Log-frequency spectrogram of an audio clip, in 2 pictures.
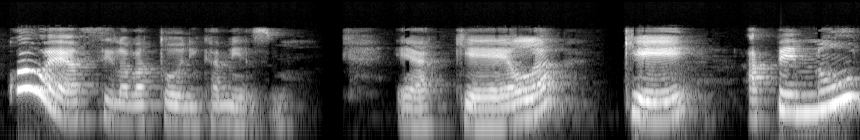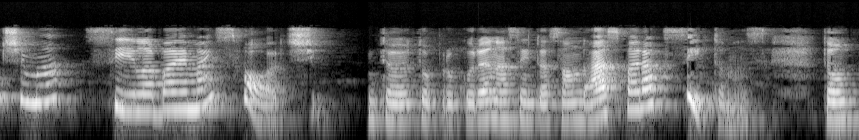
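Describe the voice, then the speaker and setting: A woman's voice: mid-range voice, fairly bright tone. A woman teaching a primary school lesson over slides, explaining patiently and often checking in with her pupils. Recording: dull lo-fi home recording.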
